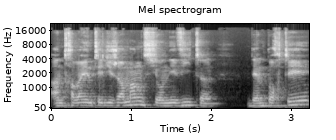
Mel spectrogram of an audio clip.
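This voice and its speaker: Speaking at a fairly slow pace, a man with a southern French accent has a dark, mellow tone, medium pitch and fairly even intonation. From southern France, Toulouse area. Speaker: company director. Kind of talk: radio interview. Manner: halting.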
